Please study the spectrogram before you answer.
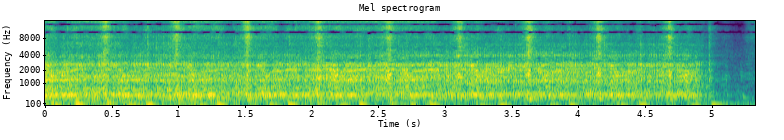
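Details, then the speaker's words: Free diesel engine with oil bath air cleaner removed, ether sprayed into intake: steady, uneven cranking around three per second, never catching; has compression but won't fire, valves to be checked. "that's really weird I've never seen that before not even h SM po there that is crazy it's got compression I'm stumped how's it not even hiding a lot it's crazy"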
